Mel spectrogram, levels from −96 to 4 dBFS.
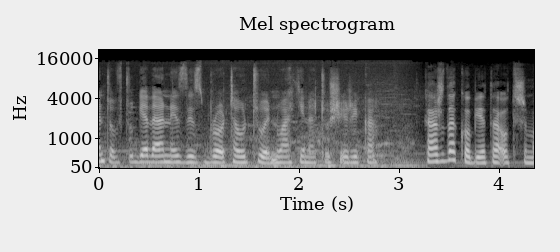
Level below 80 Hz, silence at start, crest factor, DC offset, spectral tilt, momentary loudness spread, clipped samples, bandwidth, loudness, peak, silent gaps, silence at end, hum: -42 dBFS; 0 s; 14 dB; under 0.1%; -5 dB/octave; 6 LU; under 0.1%; 15.5 kHz; -23 LUFS; -10 dBFS; none; 0 s; none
